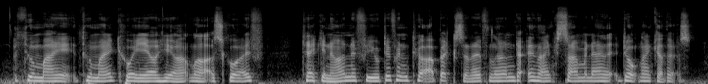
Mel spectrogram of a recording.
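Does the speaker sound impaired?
Yes: deafness; brown cochlear implant on side of head, once damaged by water from hose and repaired.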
